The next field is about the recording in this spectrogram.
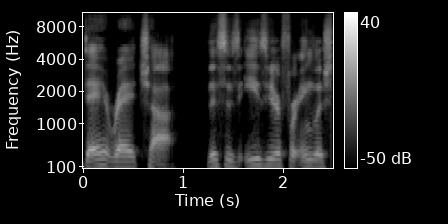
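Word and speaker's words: derecha: Right is dcha pronounced de recha.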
